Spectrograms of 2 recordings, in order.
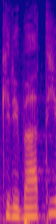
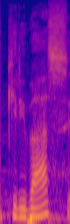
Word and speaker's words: Kiribati: the South Pacific that's called Kiribati or Cuba's if if you pronounce it correctly that made a change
